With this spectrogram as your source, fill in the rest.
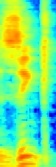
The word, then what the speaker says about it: Zynq: Xilinx has a Zinc series, ZYNQ is how they spell it, that has ARM processors and stuff like that in there.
